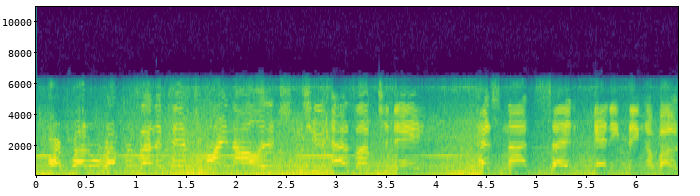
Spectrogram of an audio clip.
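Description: Voices talking, over the low rumble of city street traffic. A thin steady high tone runs under them and stops about two-thirds of the way in.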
